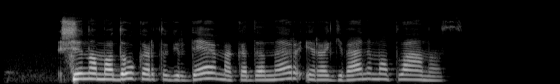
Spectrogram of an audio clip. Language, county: Lithuanian, Vilnius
